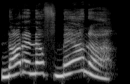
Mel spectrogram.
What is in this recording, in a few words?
Female Gnome ERROR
